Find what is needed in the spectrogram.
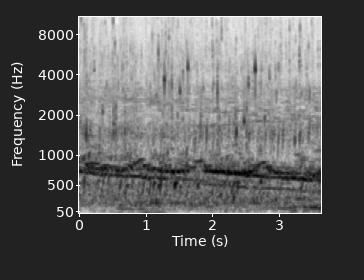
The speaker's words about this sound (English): The lady seals apparently couldn't get enough of these eerie sounds, which is why they evolved into such long, elaborate displays.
